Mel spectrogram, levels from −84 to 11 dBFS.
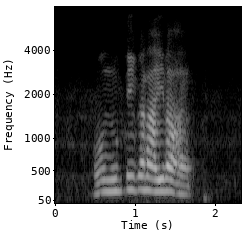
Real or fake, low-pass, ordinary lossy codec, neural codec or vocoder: fake; 7.2 kHz; Opus, 16 kbps; autoencoder, 48 kHz, 32 numbers a frame, DAC-VAE, trained on Japanese speech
